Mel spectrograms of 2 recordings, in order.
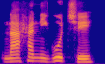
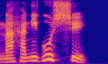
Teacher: si a usted se le olvida y pronuncia la che como la sh se convirtió en una fruta y ya no es un verbo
